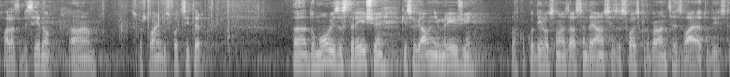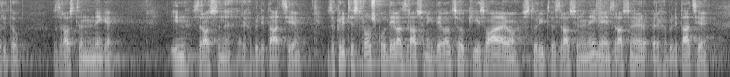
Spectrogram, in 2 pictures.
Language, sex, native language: Slovenian, male, Slovenian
